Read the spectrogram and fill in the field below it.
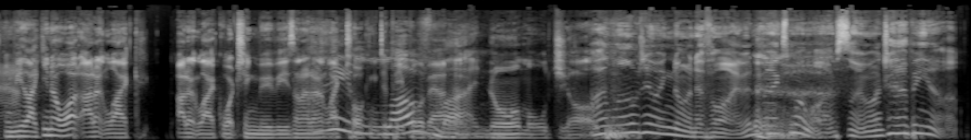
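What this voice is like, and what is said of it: Impersonation of the other host. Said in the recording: “It was an impersonation of me.”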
